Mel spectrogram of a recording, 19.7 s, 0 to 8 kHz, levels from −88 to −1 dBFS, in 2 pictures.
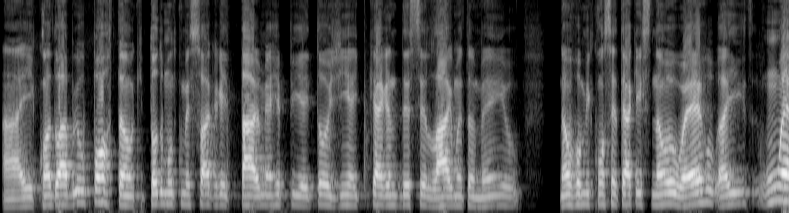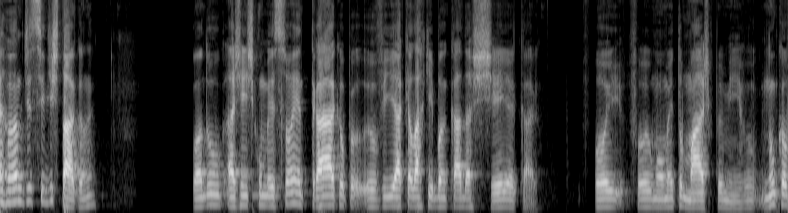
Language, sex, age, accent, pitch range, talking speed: Portuguese, male, 20-39, Brazilian, 110-140 Hz, 180 wpm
